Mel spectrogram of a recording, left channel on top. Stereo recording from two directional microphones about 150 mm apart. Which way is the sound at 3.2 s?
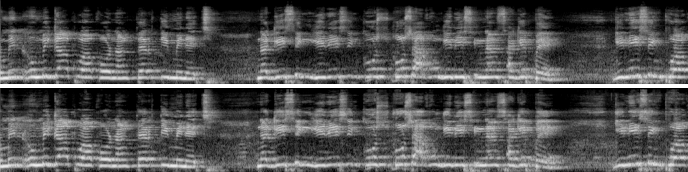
15° right (ahead or behind).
